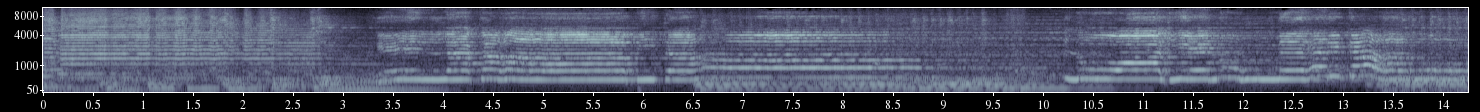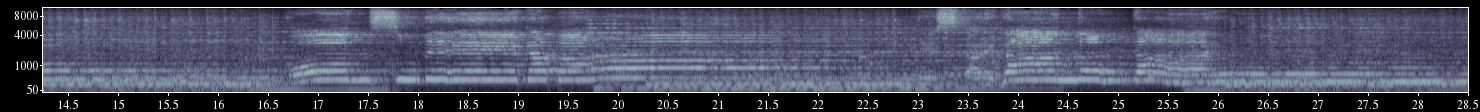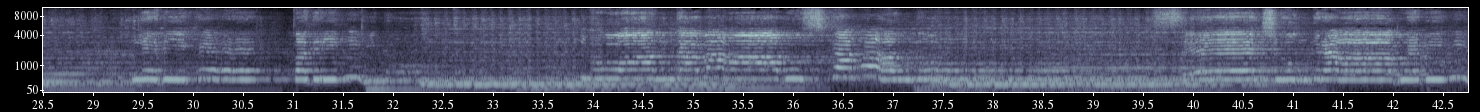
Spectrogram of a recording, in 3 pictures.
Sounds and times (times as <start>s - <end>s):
Independent music: 0.0s - 42.7s.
